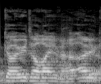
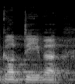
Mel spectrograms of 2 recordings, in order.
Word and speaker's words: Godiva: Go and diver. Godiva. Okay. Yeah. So not the God Diva Championship, which I was pronouncing it as until this point.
